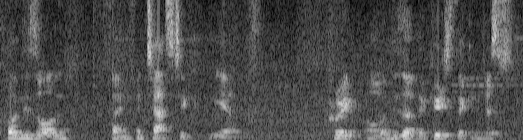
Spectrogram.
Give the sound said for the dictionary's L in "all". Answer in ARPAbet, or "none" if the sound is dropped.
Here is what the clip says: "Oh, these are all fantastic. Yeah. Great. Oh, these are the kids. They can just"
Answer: N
